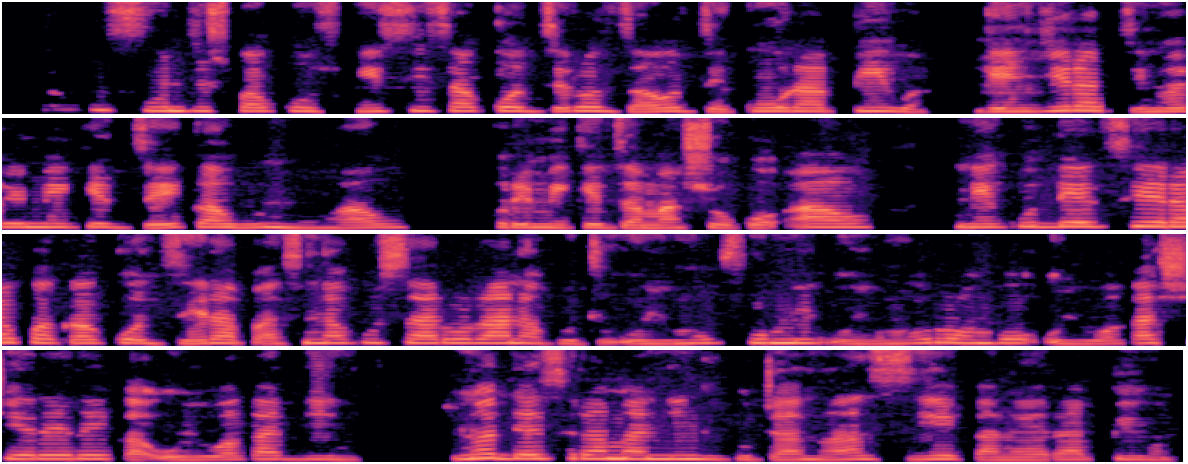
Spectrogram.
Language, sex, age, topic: Ndau, female, 18-24, health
